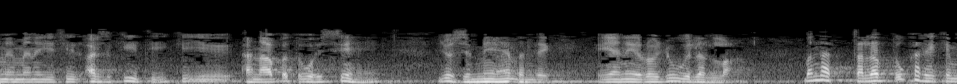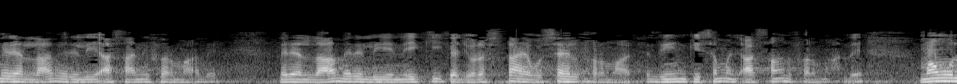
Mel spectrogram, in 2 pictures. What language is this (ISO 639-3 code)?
pan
